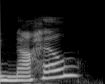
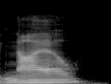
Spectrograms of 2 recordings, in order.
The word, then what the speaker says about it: Nahel: So the new ship, they spell it in English, N-A-H-E-L, space, Argama. – Which, if I were pronouncing it with no other information, I would probably say Nahel? – Kind of like the Sahel Desert? – Yeah.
